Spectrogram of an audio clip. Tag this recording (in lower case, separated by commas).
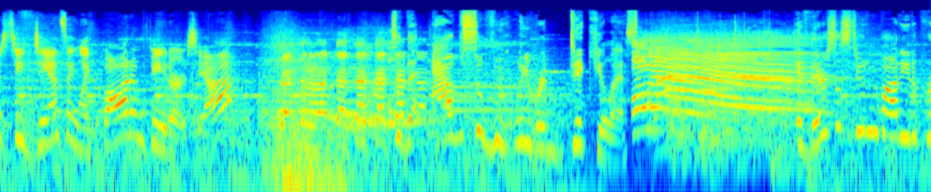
music, speech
